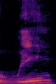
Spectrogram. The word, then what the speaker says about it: Reum: Instagram just look for Rheem pipes or the name Sean Rheem Rheem is spelled r-e-u-m it sounds different than the way it's spelled and his first name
